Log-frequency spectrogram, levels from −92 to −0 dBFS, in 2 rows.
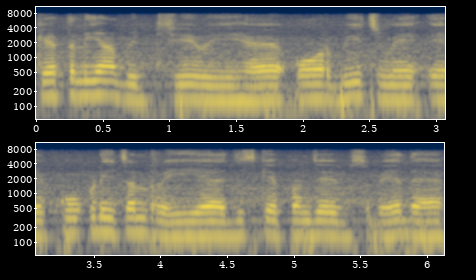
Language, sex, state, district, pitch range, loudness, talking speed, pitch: Hindi, male, Rajasthan, Bikaner, 135-150 Hz, -16 LUFS, 155 wpm, 140 Hz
